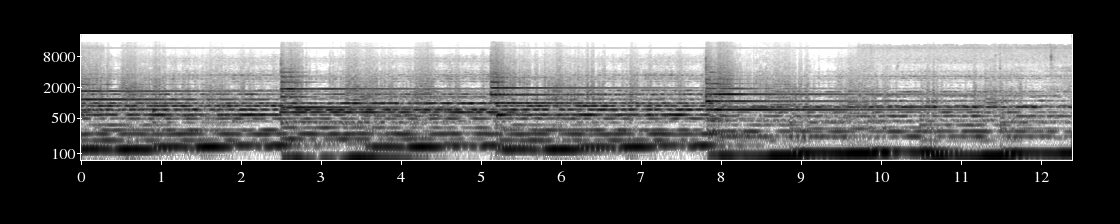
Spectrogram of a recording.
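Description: Church bells ring out loudly and steadily, with fresh strikes around every few seconds layering over long, shimmering metallic overtones that never fully fade. No voices are heard.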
